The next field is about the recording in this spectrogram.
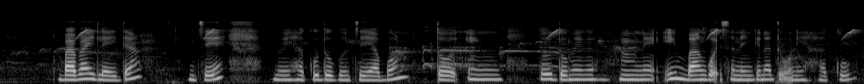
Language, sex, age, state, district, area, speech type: Santali, female, 18-30, West Bengal, Purulia, rural, spontaneous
